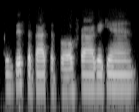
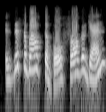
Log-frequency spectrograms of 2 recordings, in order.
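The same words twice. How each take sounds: First: Understated sultry read; sexy. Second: High, loud mock English accent; hammed-up English voice, pitched high. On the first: Acted. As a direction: play it sexy, without pushing. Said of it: "gonna do you just as sexy". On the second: Reading Tank's comment aloud, in an English accent. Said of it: "do you as a English person".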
